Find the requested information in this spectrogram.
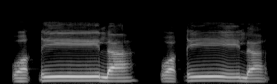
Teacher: কিতেও এক আলিফ টান দিতে হবে, জেরের বামে জজমালা ইয়া মদের হরফ।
